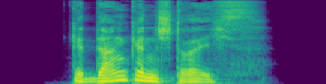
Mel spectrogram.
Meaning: genitive singular of Gedankenstrich
- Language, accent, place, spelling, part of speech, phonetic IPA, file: German, Germany, Berlin, Gedankenstrichs, noun, [ɡəˈdaŋkn̩ˌʃtʁɪçs], De-Gedankenstrichs.ogg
